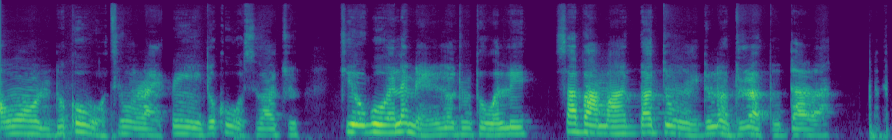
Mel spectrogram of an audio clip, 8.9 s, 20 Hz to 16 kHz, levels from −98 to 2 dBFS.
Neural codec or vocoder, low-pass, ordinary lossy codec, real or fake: codec, 44.1 kHz, 3.4 kbps, Pupu-Codec; 14.4 kHz; none; fake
